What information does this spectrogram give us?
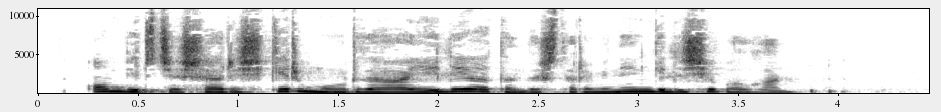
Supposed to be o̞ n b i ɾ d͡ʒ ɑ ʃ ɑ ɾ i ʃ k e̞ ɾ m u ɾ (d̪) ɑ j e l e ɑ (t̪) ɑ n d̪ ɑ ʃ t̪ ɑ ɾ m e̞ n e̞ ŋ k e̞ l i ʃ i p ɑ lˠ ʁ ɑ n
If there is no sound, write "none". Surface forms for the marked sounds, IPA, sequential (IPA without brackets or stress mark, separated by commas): d̪, t̪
